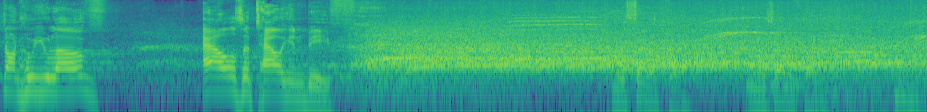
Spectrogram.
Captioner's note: cheering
